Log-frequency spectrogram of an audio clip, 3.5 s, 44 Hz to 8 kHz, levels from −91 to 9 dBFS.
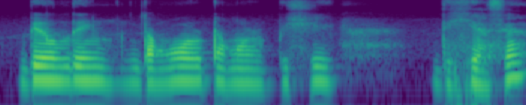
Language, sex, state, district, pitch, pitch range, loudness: Nagamese, male, Nagaland, Kohima, 140 Hz, 135-150 Hz, -21 LUFS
